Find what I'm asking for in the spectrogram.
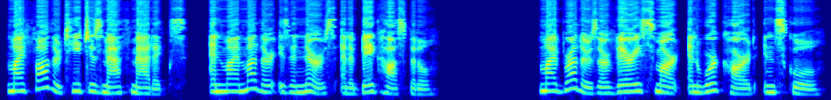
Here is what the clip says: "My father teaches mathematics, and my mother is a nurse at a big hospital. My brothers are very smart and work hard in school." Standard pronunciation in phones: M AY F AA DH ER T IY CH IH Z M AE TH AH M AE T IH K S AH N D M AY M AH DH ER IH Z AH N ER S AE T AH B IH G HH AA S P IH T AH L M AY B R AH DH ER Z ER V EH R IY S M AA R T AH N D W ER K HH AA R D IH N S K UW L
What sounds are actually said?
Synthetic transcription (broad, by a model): M AY F AA DH ER T IY CH IH Z M AE TH AH M AE T IH K S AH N M AY M AH DH ER IH Z AH N ER S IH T AH B IH G HH AA S P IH T L M AY B R AH DH ER Z ER V EH R IY S M AA R T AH N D W ER K HH AA R D IH N S K UW L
